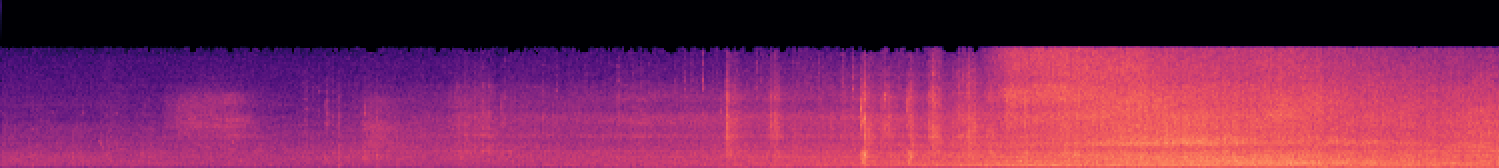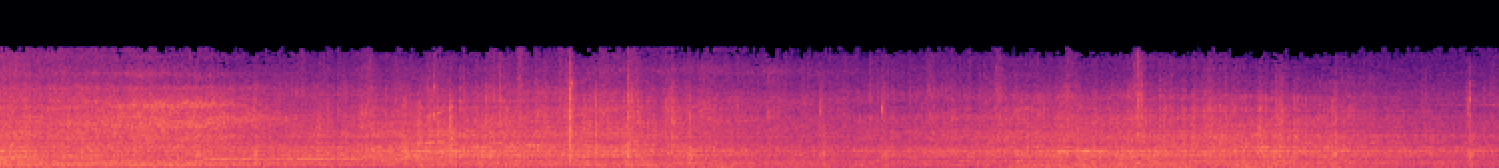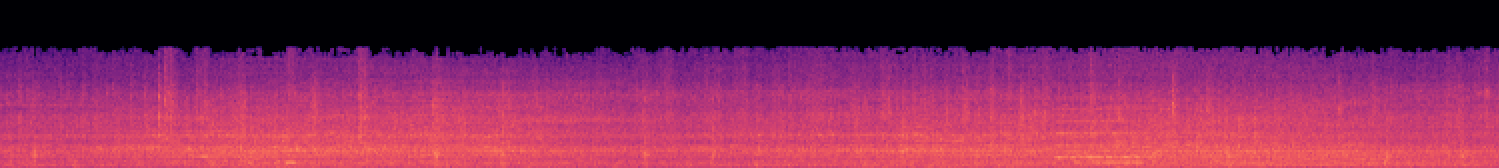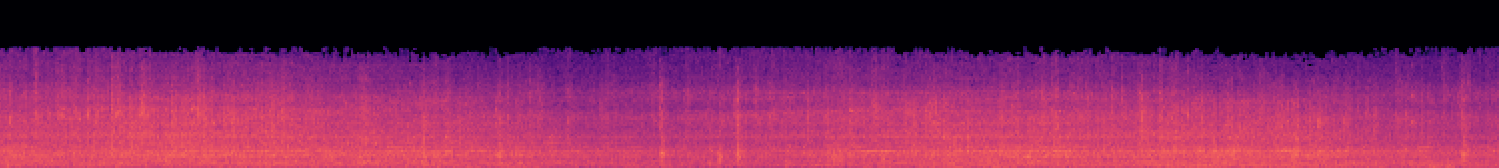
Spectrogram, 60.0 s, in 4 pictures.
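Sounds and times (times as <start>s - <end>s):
train wheels rolling on rails: 1.6s - 59.9s
high wheel squeal: 14.8s - 19.6s, 40.5s - 41.7s, 53.4s - 54.3s.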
